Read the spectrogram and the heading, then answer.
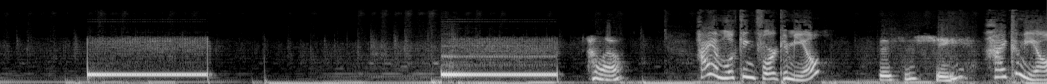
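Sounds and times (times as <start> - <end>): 
long steady telephone dial-type tone: 0.9 - 2.2, 4.4 - 5.6
speech: 6.0 - 6.3, 7.1 - 10.4.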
